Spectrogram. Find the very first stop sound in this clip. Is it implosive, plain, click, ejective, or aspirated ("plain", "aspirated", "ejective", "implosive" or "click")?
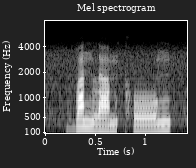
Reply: plain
